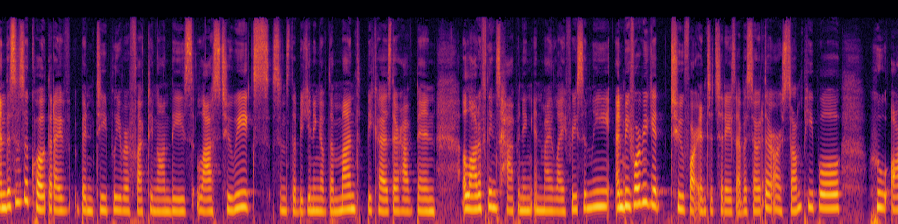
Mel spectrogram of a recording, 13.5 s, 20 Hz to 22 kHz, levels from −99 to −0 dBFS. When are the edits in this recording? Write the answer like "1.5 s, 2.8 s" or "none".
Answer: 5.9 s, 9.2 s, 11.4 s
